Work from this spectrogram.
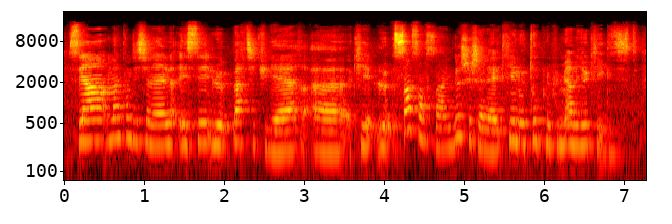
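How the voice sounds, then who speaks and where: A woman's voice: a little high, normal speed, few pauses, a bit bright, reverberant, a little hiss or hum. A woman vlogger with a touch of Ardennes French accent, chatting loosely and casually to camera about her favourite things. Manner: chatty, loose, slangy, trails off with "quoi". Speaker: beauty vlogger. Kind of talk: casual chat.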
